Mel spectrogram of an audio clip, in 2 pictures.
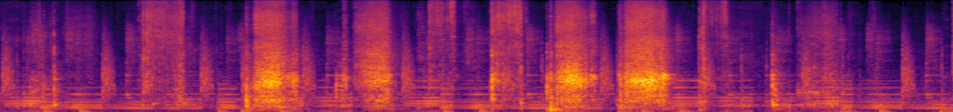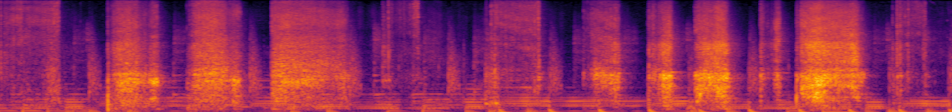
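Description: A trowel spreads a decorative coating over a floor or wall surface, making rhythmic scraping and rubbing strokes in an irregular series, close and fairly loud with no talking.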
